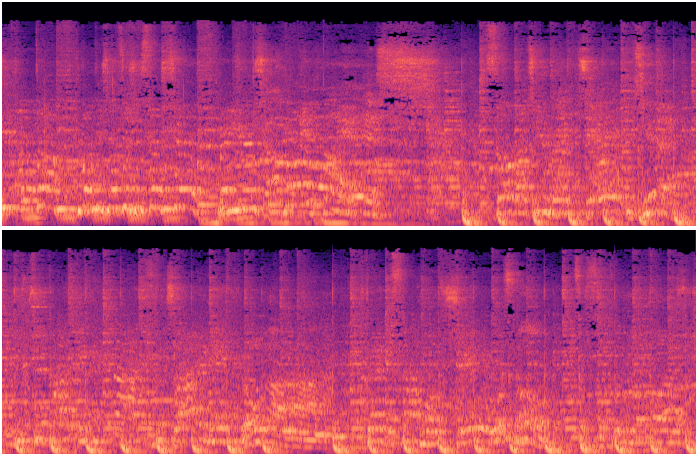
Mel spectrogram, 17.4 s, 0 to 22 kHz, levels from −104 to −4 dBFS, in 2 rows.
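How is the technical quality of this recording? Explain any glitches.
No technical glitches are audible.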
